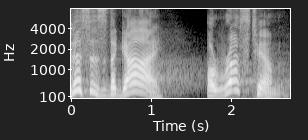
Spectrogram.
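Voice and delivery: ordinary talk, nothing marked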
